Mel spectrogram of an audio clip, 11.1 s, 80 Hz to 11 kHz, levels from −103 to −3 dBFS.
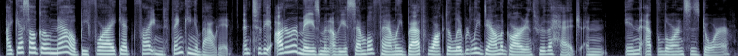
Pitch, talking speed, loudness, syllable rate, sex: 200 Hz, 195 wpm, -22 LUFS, 5.9 syllables/s, female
